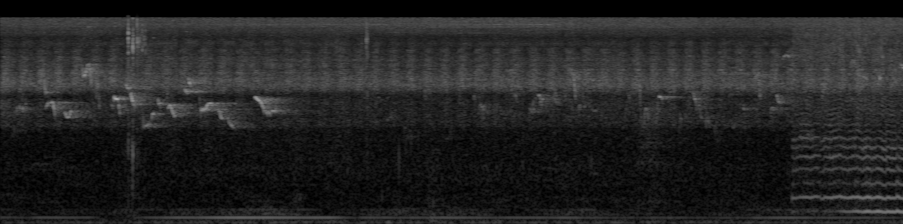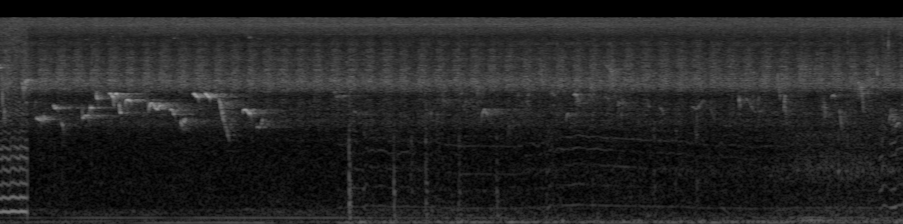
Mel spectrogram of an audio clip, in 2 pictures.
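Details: Western honey bee (Apis mellifera) pollinating: a low, droning wing buzz that briefly grows louder as it passes close, with birds chirping in the background.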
